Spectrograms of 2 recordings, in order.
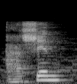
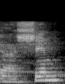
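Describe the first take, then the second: First: The word ends with an n sound. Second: The word ends with an m sound. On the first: It means tooth. The speaker calls it wrong. "dicen Hashem con una N al final" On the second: It refers to God respectfully. The speaker calls it right. "Hashem con una M al final"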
